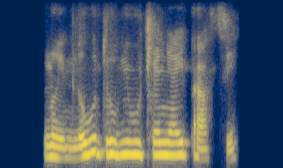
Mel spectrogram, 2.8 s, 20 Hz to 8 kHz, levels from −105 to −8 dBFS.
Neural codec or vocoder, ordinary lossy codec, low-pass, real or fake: codec, 16 kHz, 4 kbps, X-Codec, HuBERT features, trained on balanced general audio; Opus, 16 kbps; 7.2 kHz; fake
